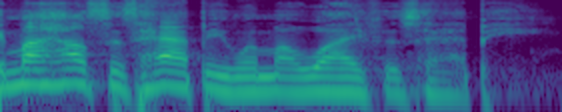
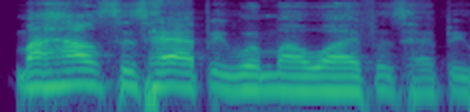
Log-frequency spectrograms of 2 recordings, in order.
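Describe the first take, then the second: First: Breathy low whisper of a private joke. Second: Said in the usual way. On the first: Shown as a demonstration. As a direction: say it in a secret whisper. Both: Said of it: "I say".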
